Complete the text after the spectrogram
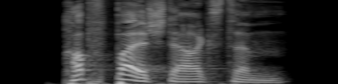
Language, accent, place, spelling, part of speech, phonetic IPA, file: German, Germany, Berlin, kopfballstärkstem, adjective, [ˈkɔp͡fbalˌʃtɛʁkstəm], De-kopfballstärkstem.ogg
- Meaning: strong dative masculine/neuter singular superlative degree of kopfballstark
